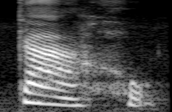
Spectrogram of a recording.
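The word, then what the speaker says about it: carro: two vowels okay and it always sounds like the strong art where just like the same pronunciation you find in the r at the beginning of words okay it's the same just like the the h ha just like the the french are a little bit depending on the accent so let's see examples pronounce after me kahu so here they stressed at the beginning the last syllable is weak we are going to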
